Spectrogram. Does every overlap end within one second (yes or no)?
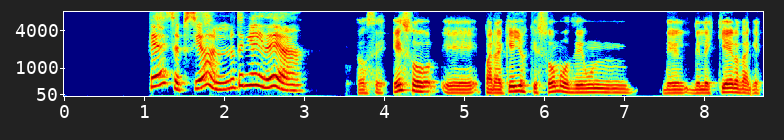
yes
